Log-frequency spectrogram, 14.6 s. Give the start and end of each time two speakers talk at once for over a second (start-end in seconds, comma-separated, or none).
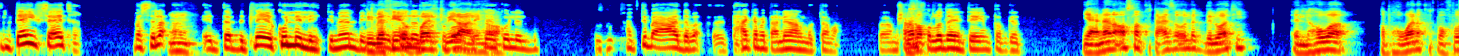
3.6-5.2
